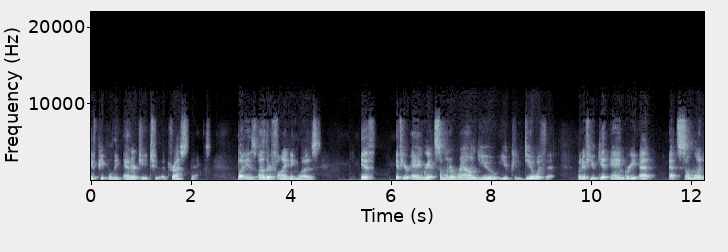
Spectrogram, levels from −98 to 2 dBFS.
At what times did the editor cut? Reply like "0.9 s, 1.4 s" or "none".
4.1 s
